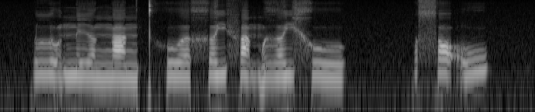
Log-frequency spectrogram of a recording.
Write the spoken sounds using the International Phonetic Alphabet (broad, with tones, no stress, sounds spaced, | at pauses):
l ṵ˧˨ n i˨˩ ə̯ ŋ a˨˩ ŋ t̪ʰ u˨˩ ə̯ x ə˧ j f a̰˧˨ m ɣ ə˧ j x u˨˩ | s ɔ̰˧˥ w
